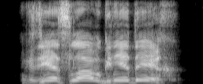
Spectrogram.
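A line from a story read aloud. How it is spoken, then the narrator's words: Sudden shout. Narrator (Russian): закричал вдруг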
